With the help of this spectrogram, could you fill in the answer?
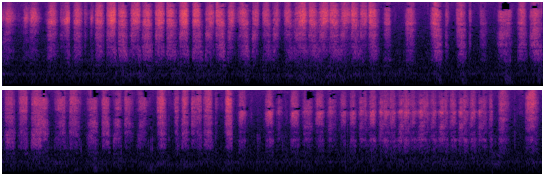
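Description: A felt-tip marker is rubbed in small strokes across a flat paper coloring page while coloring small dots. It makes quick, quiet, bright scratchy rubbing strokes in an uneven rhythm, with almost no low end.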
